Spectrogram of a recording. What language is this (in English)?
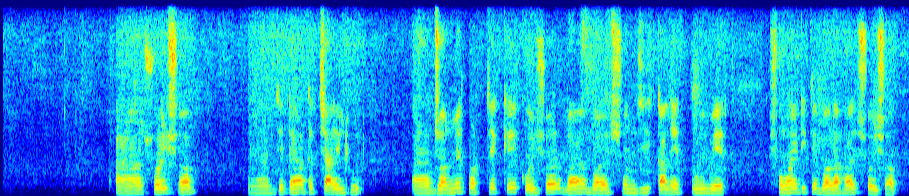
Bangla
